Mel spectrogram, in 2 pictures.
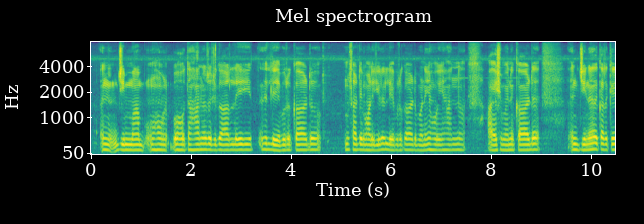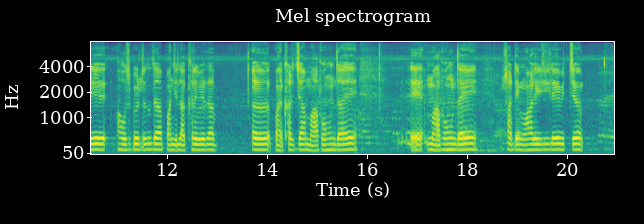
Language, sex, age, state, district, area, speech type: Punjabi, male, 18-30, Punjab, Mohali, rural, spontaneous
